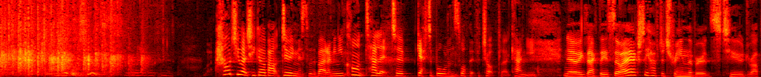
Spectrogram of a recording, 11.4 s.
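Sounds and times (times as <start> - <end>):
small group clapping: 0.0 - 2.7
speech: 3.4 - 11.4.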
